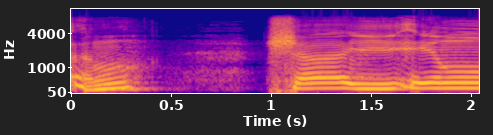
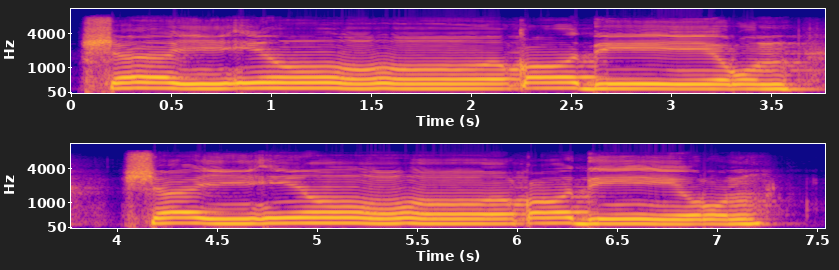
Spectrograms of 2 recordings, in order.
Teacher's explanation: ketika mengenai langit-langit itu terdengar bunyi Eng tebal · Eng qir Jadi tidak boleh t huruf Eng tetapi samar karena belakang lidahnya itu tidak menyentuh langit-langit atau hanya mendekati langit-langit saja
